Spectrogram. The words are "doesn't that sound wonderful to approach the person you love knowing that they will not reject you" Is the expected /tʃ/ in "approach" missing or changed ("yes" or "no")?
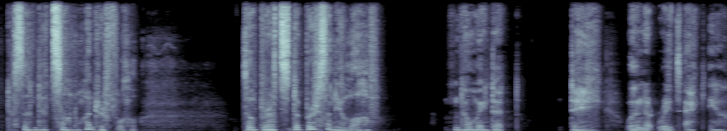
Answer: yes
